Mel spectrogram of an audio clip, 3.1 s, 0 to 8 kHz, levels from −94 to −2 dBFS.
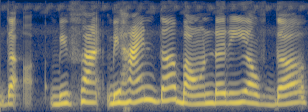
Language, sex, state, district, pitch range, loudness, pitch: English, female, Punjab, Kapurthala, 235-275 Hz, -16 LUFS, 255 Hz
